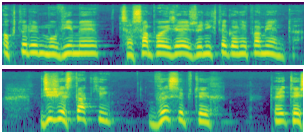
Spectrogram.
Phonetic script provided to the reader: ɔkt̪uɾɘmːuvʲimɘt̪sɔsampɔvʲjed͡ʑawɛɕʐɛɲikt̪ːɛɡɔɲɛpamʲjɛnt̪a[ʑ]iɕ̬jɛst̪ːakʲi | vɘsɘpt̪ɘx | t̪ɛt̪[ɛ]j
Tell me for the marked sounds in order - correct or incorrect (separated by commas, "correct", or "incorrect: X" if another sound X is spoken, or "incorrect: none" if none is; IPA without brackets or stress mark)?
incorrect: d͡ʑ, correct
